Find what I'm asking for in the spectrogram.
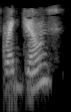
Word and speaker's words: Greg Jones: My name is Greg Jones.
